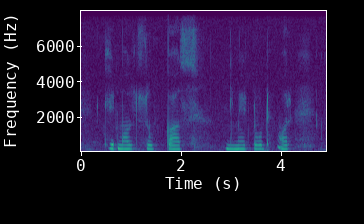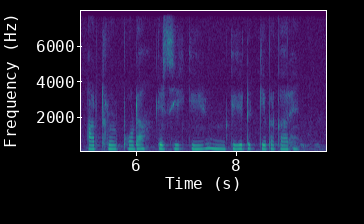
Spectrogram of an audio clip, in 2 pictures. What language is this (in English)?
Hindi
